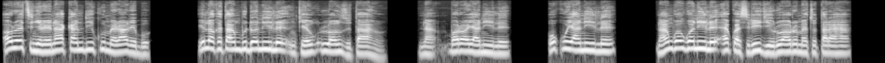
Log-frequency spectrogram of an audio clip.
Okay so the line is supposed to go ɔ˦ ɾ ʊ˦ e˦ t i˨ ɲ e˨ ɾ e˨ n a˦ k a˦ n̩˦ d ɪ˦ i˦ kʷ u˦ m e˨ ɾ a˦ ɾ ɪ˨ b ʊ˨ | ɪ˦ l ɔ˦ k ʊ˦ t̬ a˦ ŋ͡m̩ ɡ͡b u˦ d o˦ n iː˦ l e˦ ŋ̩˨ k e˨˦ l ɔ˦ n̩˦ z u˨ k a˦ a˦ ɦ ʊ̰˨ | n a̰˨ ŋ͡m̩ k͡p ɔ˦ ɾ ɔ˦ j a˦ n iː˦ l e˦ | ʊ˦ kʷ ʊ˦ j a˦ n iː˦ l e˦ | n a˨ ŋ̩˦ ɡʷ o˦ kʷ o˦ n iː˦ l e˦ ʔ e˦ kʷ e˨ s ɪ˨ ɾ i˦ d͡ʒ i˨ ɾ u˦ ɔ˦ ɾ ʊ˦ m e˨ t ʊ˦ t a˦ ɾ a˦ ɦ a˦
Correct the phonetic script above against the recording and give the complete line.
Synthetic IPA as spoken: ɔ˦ ɾ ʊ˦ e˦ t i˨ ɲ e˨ ɾ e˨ n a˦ k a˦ n̩˦ d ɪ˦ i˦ kʷ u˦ m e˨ ɾ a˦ ɾ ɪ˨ b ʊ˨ | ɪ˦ l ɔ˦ k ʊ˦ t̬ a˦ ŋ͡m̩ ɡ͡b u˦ d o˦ n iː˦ l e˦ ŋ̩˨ k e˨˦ l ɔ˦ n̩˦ z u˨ t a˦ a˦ ɦ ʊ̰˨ | n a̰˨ ŋ͡m̩ k͡p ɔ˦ ɾ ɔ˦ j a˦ n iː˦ l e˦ | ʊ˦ kʷ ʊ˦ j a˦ n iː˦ l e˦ | n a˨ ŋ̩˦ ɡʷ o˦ ɡʷ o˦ n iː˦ l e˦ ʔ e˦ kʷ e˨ s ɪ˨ ɾ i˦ d͡ʒ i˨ ɾ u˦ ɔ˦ ɾ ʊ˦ m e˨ t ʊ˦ t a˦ ɾ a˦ ɦ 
